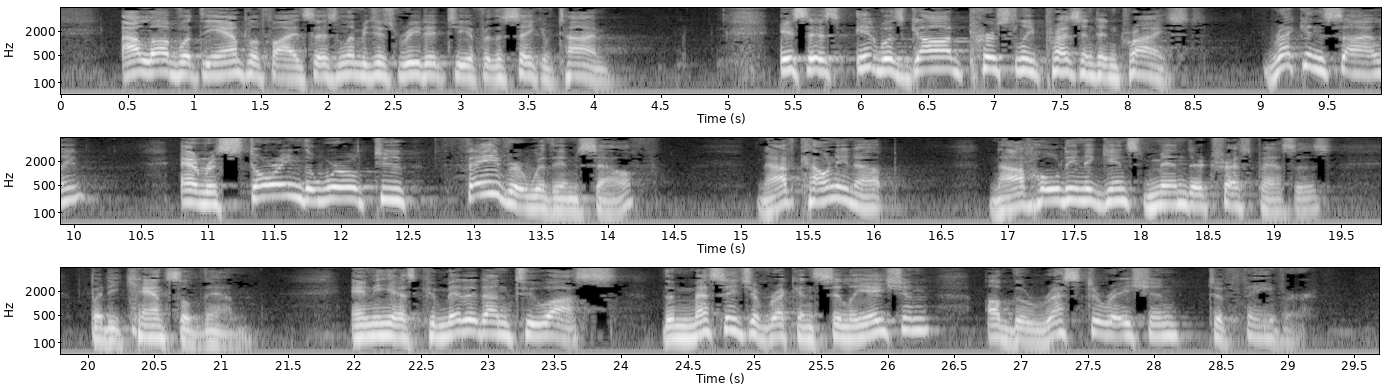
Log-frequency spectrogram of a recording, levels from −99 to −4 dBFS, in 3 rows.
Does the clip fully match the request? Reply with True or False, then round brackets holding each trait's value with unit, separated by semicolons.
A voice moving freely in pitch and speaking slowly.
True (7.2 semitones; 130 wpm)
